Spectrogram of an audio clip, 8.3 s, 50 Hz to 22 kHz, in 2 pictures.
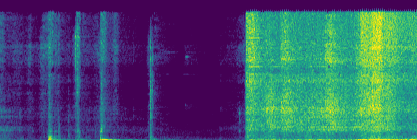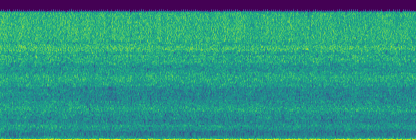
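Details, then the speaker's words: GMT400 OBS Chevy truck after tying the fan away from the shroud it was hitting; starter clicks, then it starts and settles to a steady, even idle with no front rattle; oil pressure still low, smells of gas, exhaust holed. "That sounds much better. Oil pressure still sucks. Smells like gas. But it is running."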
